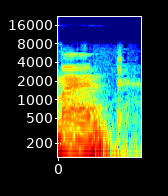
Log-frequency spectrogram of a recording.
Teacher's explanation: When you say m as in man, we get both lips involved in it. Okay, so therefore they are called bilabial sounds.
